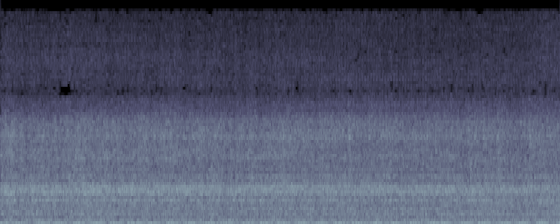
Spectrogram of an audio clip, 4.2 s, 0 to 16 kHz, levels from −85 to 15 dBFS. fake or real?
real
